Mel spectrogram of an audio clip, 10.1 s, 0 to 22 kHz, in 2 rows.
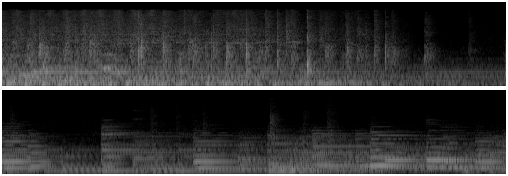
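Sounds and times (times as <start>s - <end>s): jazz piano trio playing: 0.0s - 10.0s.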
